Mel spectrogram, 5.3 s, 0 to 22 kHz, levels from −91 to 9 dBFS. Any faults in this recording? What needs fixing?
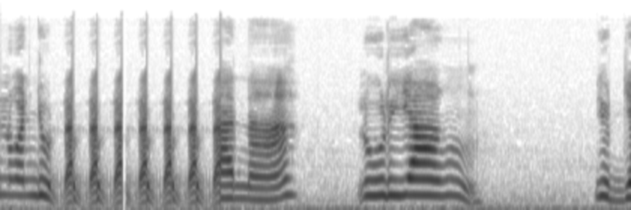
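CD stuck on one turn, 0.60 to 1.84 s: a 0.21 s stretch of speech plays six times in a row, with a brief mute at each jump. This is the even stutter of a laser thrown back at the same scratched spot on every revolution. Prevention: re-rip from a clean disc using a secure-ripping tool that verifies each read.

Low-bitrate audio saved at a high bitrate, throughout: nothing is present above 16.9 kHz, and earlier coding artefacts remain in the speech even though the final MP3 is a high-bitrate file. Those artefacts likely come from a low-bitrate first encode, which the second encode cannot undo. Prevention: encode once, directly from a lossless source.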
